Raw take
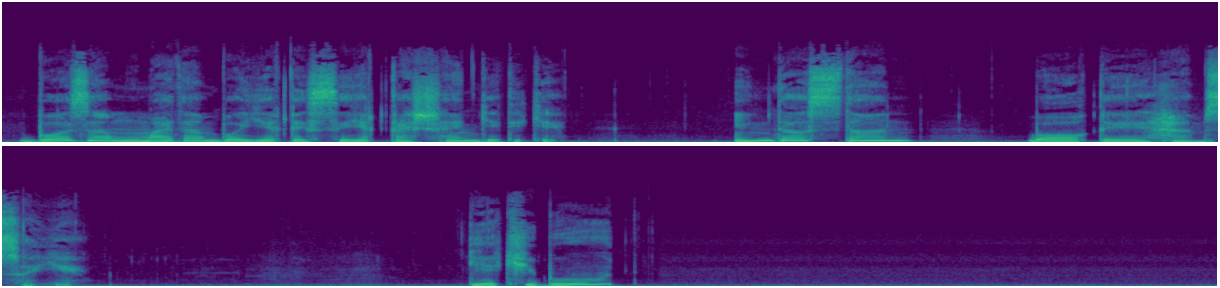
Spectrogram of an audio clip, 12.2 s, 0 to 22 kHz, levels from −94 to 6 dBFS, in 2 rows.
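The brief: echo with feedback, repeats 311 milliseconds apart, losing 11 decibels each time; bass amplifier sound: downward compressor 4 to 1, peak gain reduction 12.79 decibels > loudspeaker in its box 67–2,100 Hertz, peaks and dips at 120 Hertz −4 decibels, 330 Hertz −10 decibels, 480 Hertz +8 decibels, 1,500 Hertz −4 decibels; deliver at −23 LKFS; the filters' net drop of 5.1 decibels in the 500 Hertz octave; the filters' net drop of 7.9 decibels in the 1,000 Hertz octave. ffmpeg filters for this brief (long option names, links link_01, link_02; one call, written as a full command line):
ffmpeg -i in.wav -af "equalizer=frequency=500:width_type=o:gain=-7,equalizer=frequency=1000:width_type=o:gain=-7.5,aecho=1:1:311|622|933:0.282|0.0789|0.0221,acompressor=threshold=-35dB:ratio=4,highpass=frequency=67:width=0.5412,highpass=frequency=67:width=1.3066,equalizer=frequency=120:width_type=q:width=4:gain=-4,equalizer=frequency=330:width_type=q:width=4:gain=-10,equalizer=frequency=480:width_type=q:width=4:gain=8,equalizer=frequency=1500:width_type=q:width=4:gain=-4,lowpass=frequency=2100:width=0.5412,lowpass=frequency=2100:width=1.3066,volume=16.5dB" out.wav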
